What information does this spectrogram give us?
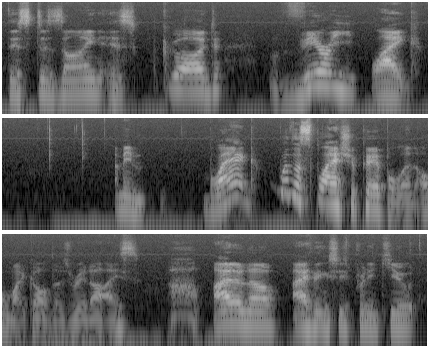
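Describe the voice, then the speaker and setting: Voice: medium pitch, very animated, slow pace. A let's-play host giving casual, chatty commentary and reading the on-screen game text aloud.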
